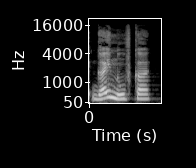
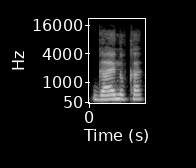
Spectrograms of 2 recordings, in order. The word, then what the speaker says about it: Гайновка: До программы я вас спросила, как правильно ставить ударение в названии города Гайновка, потому что мне приходится слышать разные варианты: Гайновка, Гайновка, Хайновка. И вот как все-таки правильно произносить? – Я думаю, что одно и второе правильно, потому что здесь, в Польше, тоже говорят и Хайновка, и Гайновка.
